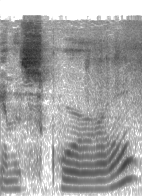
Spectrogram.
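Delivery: ordinary delivery, nothing marked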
